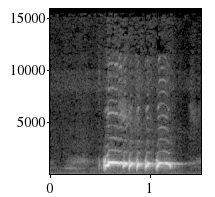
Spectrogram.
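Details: Big-voiced local zebra dove, used to prompt other doves to sing: one clear cooing phrase that opens with a drawn note and breaks into about five quick rolling pulses, with silence around it.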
